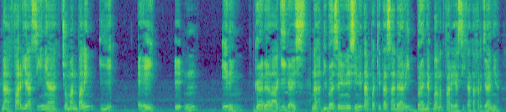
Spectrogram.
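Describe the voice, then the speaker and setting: A man giving a casual explainer on word variations, rapid and playful with slangy speech. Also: mid-range voice, expressive, slight background noise. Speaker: language explainer video creator.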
